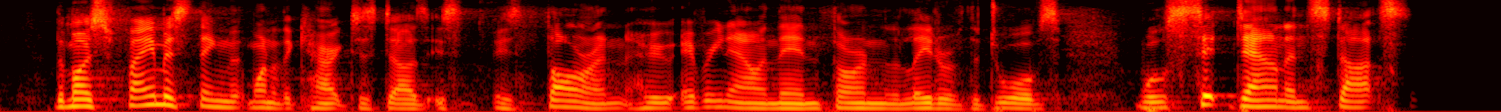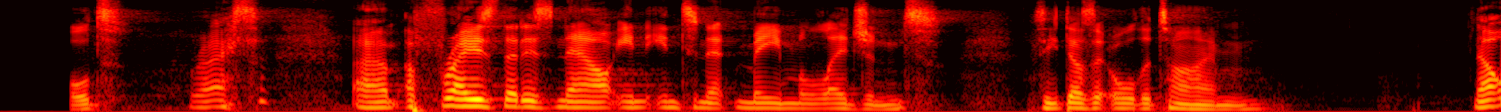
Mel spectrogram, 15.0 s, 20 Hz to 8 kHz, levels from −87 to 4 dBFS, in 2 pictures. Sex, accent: male, Australian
